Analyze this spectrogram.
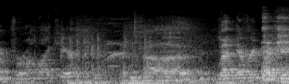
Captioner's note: audience laughing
